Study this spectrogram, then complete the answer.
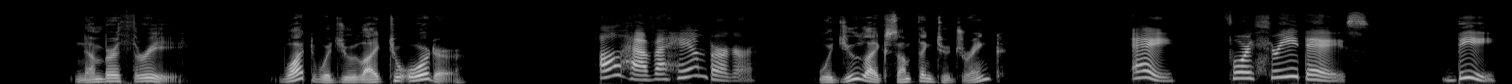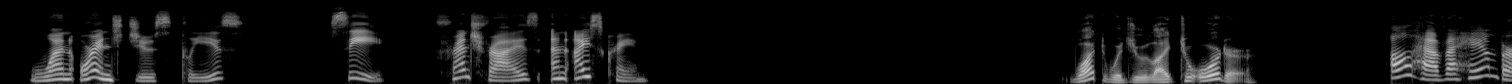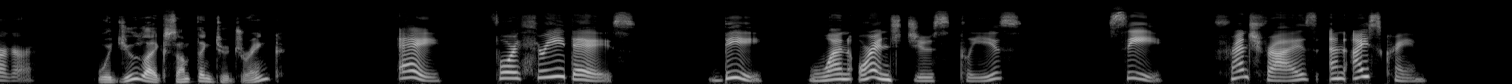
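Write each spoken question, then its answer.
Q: Would you like something to drink?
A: B: 1 orange juice, please.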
